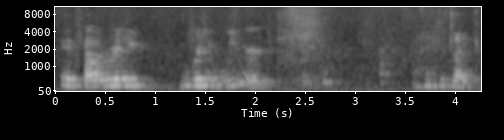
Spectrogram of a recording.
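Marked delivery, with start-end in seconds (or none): none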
